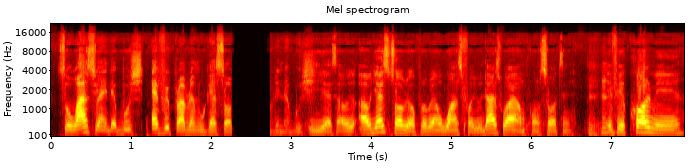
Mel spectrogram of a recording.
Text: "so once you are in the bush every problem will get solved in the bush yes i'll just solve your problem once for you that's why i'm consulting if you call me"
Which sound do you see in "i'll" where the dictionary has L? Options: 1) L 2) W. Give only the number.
2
